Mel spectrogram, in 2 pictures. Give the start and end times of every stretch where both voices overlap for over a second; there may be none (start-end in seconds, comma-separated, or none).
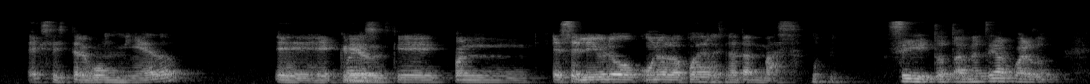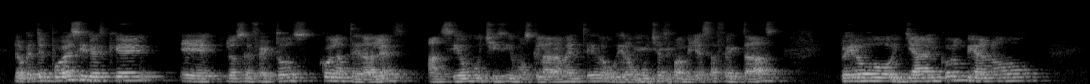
none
